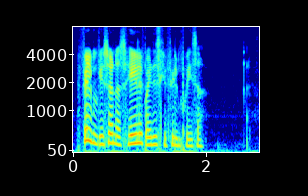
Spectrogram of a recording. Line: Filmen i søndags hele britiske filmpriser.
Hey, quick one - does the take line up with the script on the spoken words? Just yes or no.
yes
